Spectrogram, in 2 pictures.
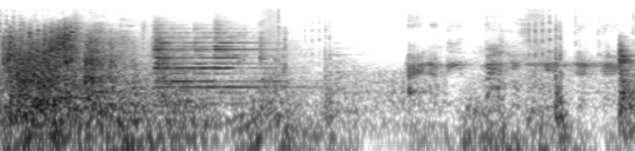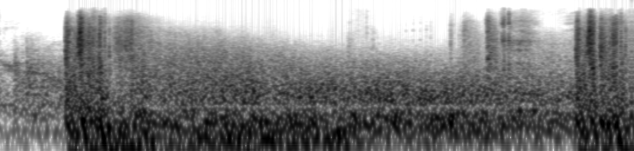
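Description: Heavy naval gunfire in a warship video game, with loud booming salvos aimed at destroyers: a burst of firing early on, then a sustained, dense roar of shots and blasts through the second half.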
